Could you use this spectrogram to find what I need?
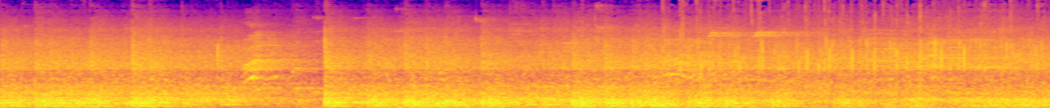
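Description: Young boys shout to each other in a large echoing hall.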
